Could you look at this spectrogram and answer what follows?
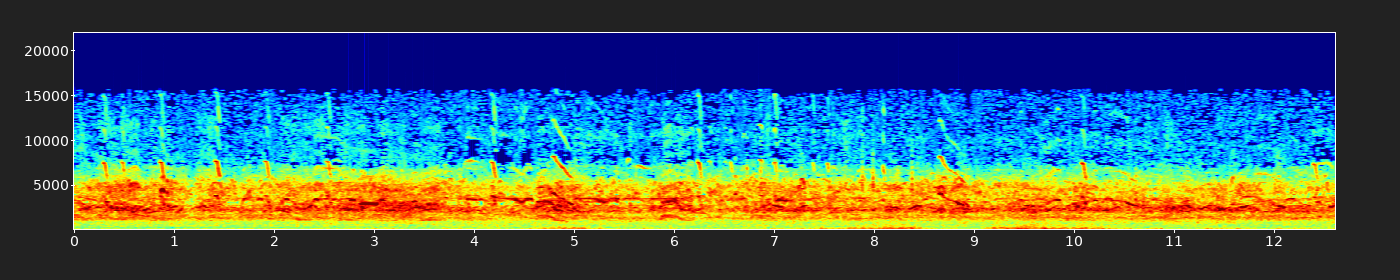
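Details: Arctic terns calling in anxiety and threat at an intruder, with calls from chicks, recorded close up in the colony; a long unbroken chorus of shrill grating cries and quick slurred notes.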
